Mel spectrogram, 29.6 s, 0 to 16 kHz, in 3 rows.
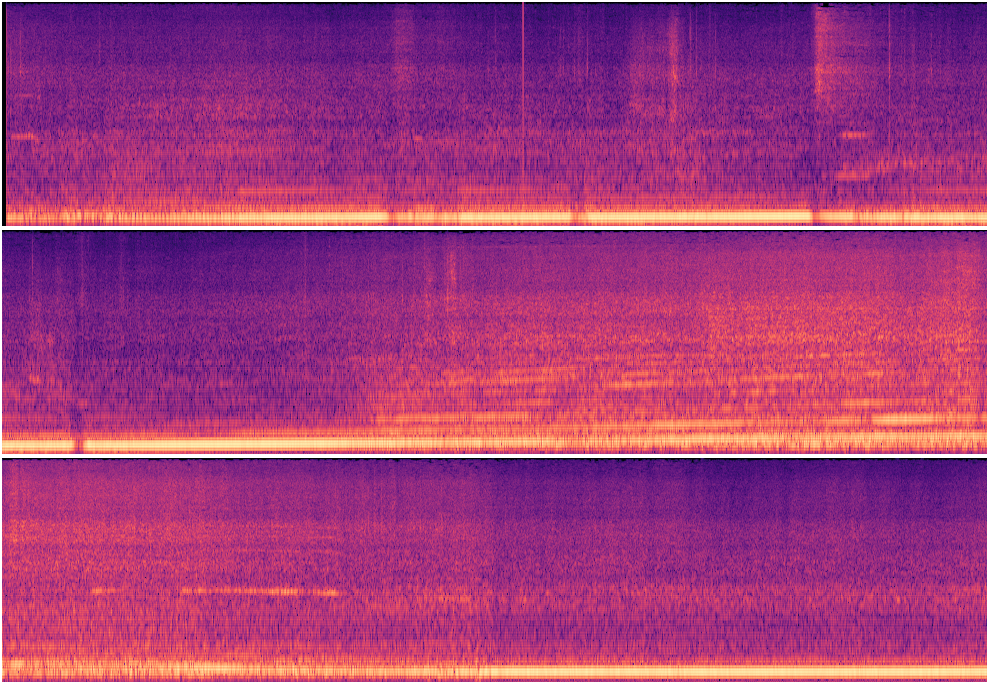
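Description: Turbocharged 20-valve inline-five of an Audi 90 quattro, heard from inside the car on track: the engine holds steady revs with a few brief drops, then climbs in pitch through a long pull for about eight seconds, falls away as the car slows, and settles to steady revs again.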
